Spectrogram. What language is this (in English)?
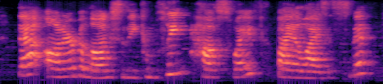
English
